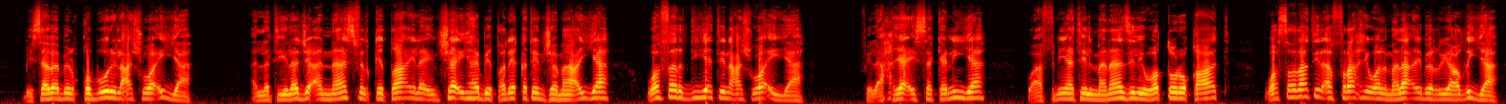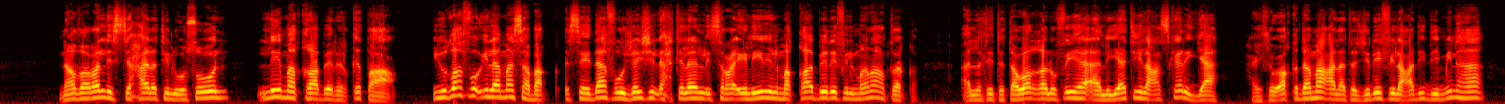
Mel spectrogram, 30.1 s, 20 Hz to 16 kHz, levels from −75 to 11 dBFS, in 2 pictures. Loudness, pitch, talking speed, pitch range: -20 LUFS, 160 Hz, 100 wpm, 145-175 Hz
